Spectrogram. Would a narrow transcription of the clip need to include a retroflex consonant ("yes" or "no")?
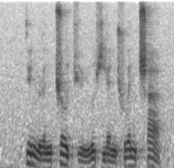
yes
